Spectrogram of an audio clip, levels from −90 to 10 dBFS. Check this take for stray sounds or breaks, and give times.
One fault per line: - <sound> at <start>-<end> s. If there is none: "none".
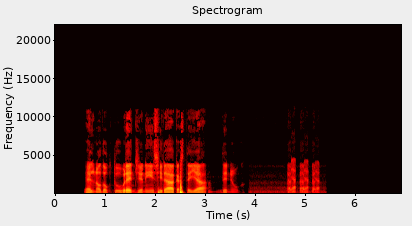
- laugh at 4.6-5.3 s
